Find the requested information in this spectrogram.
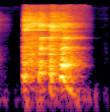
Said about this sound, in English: Excuse me, I'm fighting off a cold right now. Oh, I promise, it's not COVID. I hope not. No, I'm just kidding. I got tested for it earlier day. Hey, God, man, I got this cough right now. You guys got to forgive me. Hold on.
